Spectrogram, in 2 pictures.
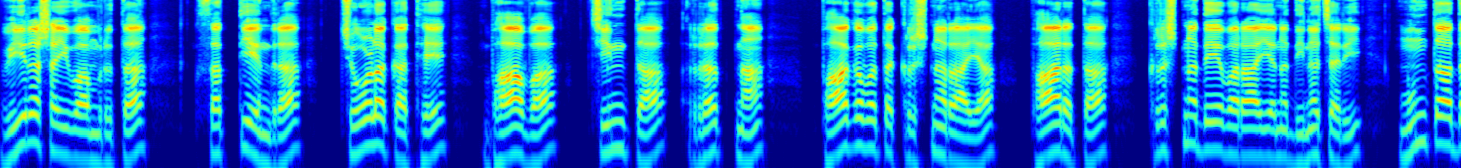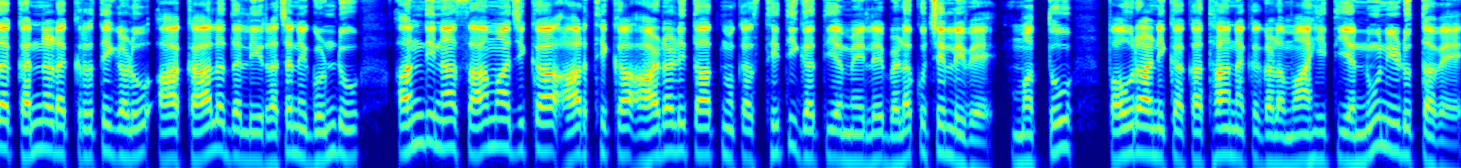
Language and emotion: Kannada, neutral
